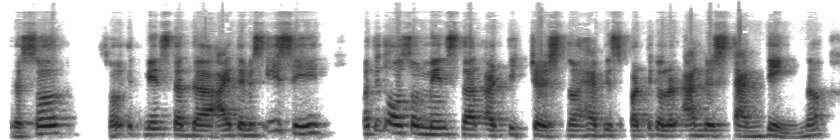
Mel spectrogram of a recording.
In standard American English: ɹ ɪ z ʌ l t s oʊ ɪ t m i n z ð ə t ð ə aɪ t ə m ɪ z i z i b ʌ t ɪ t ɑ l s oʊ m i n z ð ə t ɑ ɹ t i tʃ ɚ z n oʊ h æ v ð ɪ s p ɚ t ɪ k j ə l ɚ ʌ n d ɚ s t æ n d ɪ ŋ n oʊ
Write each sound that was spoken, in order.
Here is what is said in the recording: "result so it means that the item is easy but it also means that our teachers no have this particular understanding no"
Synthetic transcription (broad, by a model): ɹ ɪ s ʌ l t s oʊ ɪ t m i n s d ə t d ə aɪ t ə m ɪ s i s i b ʌ t ɪ t ɑ l s oʊ m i n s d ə t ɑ ɹ t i tʃ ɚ s n oʊ h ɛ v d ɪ s p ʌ t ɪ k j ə l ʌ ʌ n d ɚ s t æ n d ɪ ŋ n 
